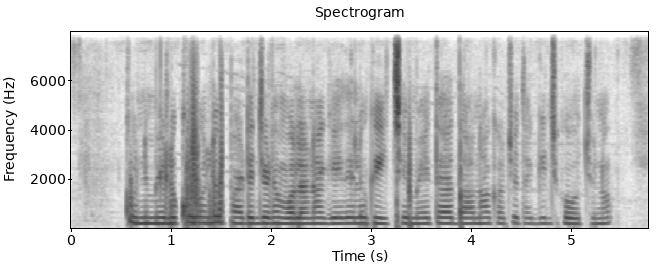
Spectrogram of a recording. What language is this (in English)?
Telugu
